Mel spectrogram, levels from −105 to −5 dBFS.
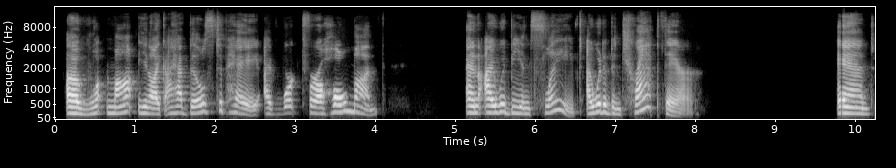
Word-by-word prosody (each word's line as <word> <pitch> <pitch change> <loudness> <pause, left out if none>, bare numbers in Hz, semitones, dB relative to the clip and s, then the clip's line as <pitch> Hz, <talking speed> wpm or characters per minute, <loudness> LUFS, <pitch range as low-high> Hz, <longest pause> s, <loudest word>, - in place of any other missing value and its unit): Of 195 -4 +8
wha 200 +5 -2
mo 205 +5 +2
you 205 0 -2
know, 185 - +1
like, 175 0 +1
I 190 - -5
have 215 0 -3
bills 240 +5 -1
to 280 - -7
pay. 185 -8 -4
I've 180 -2 -5
worked 210 +4 -5
for 210 -2 +1
a 190 - +6
whole 240 +4 +3
month 255 -3 -5 1.0
and 215 -1 +3
I 220 0 +6
would 250 +2 0
be 205 -1 -5
enslaved. 220 - -6
I 190 - +3
woulda 240 +4 +3
been 185 -5 -6
trapped 365 +11 -2
there. - - -4 1.7
And 195 -4 +3
210 Hz, 165 wpm, -24 LUFS, 190-235 Hz, 1.7 s, Of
